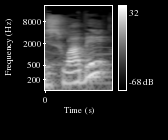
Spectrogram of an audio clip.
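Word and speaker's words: suave: Swabe. Tandaan natin na V is pronounced B.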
